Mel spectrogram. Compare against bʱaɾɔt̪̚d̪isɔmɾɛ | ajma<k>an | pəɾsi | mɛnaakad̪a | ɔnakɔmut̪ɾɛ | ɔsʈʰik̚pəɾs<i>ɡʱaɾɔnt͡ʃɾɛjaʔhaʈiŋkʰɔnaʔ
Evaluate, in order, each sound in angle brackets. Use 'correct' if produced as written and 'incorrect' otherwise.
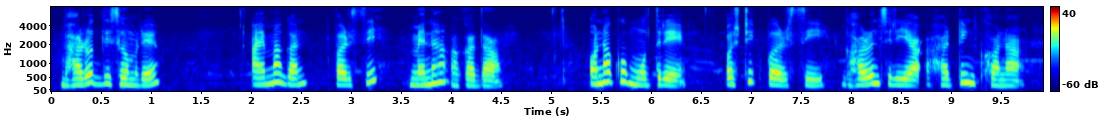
incorrect: ɡ, correct

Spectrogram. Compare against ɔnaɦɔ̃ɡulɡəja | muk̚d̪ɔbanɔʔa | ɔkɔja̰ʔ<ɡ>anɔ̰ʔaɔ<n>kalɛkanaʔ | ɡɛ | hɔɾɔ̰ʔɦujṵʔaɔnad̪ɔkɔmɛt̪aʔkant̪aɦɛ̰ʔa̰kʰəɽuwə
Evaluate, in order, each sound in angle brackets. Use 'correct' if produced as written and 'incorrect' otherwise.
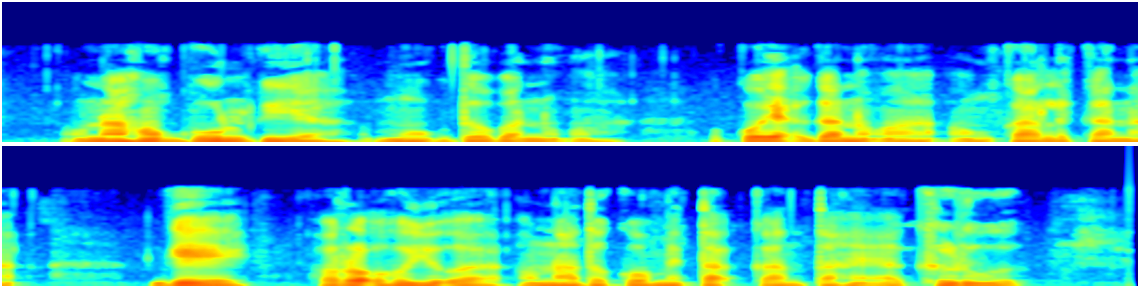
correct, incorrect: ŋ

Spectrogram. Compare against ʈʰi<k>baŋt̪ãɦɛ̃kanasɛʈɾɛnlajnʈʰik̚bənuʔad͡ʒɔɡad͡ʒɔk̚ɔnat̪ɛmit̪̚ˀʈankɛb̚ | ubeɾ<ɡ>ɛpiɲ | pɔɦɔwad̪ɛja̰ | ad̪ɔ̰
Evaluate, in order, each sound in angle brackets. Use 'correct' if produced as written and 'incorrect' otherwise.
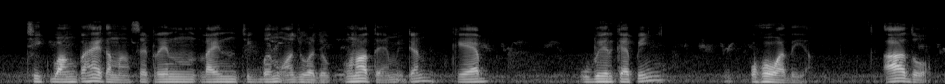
correct, incorrect: k

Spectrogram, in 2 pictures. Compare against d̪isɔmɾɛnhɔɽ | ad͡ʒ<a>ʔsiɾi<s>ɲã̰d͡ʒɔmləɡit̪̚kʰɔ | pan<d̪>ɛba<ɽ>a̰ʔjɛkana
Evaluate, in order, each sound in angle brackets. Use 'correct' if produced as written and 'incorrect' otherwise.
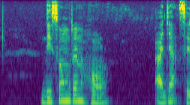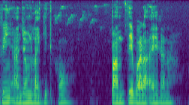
correct, incorrect: none, incorrect: t̪, correct

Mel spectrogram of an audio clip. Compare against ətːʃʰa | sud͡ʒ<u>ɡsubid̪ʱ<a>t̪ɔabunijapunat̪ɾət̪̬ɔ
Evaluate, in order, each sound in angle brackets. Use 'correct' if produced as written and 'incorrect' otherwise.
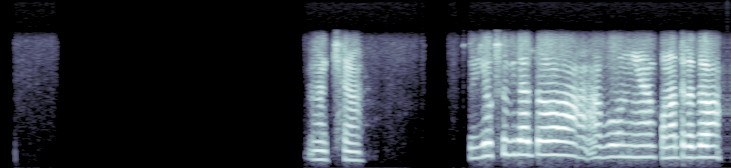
incorrect: o, correct

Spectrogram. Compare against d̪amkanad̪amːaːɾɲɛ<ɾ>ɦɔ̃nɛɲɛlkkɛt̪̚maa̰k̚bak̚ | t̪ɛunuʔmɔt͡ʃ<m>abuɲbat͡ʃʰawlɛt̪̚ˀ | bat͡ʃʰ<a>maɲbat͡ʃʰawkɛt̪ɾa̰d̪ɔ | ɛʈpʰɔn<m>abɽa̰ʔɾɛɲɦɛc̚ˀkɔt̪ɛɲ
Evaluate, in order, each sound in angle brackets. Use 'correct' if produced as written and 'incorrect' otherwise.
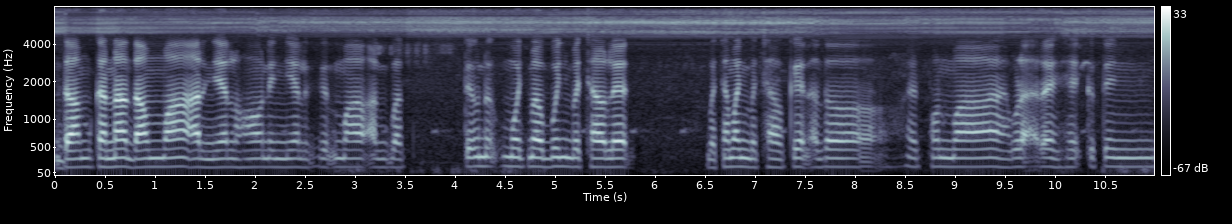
incorrect: l, correct, correct, correct

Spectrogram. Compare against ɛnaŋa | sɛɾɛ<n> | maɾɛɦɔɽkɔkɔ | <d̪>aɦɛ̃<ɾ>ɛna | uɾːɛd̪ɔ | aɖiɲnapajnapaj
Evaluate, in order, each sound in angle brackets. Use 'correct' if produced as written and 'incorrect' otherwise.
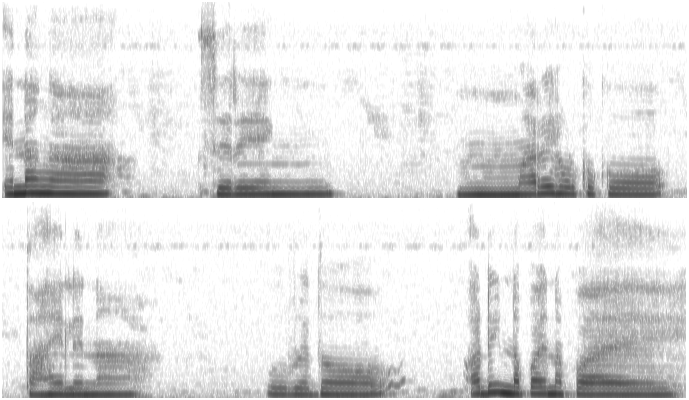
incorrect: ŋ, incorrect: t̪, incorrect: l

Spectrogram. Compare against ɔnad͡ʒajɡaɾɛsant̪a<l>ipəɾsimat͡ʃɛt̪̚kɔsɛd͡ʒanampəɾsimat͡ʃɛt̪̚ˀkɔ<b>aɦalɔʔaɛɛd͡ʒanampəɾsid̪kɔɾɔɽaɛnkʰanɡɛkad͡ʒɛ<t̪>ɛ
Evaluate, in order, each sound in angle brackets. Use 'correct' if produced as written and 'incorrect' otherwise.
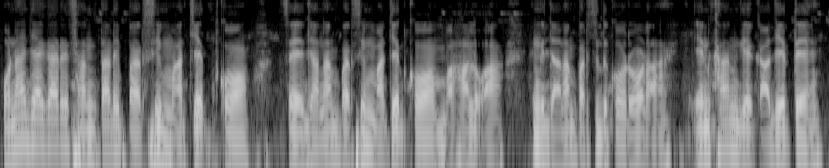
incorrect: ɽ, correct, correct

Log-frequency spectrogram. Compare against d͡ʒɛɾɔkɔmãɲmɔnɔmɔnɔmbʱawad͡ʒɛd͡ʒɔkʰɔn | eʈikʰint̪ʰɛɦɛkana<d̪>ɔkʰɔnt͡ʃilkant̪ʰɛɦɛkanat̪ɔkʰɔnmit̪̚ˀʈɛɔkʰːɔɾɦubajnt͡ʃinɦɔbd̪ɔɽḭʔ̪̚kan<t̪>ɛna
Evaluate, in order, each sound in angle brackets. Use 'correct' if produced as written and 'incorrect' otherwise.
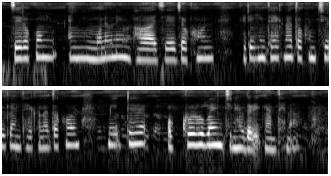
incorrect: t̪, incorrect: t̪ʰ

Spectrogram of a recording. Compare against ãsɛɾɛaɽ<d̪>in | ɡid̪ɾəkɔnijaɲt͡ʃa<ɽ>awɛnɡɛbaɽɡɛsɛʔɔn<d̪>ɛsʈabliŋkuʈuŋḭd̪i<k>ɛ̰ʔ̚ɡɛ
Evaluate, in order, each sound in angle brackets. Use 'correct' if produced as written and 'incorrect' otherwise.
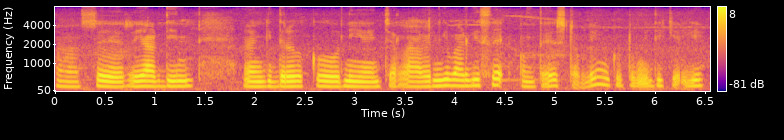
correct, incorrect: l, incorrect: t̪, correct

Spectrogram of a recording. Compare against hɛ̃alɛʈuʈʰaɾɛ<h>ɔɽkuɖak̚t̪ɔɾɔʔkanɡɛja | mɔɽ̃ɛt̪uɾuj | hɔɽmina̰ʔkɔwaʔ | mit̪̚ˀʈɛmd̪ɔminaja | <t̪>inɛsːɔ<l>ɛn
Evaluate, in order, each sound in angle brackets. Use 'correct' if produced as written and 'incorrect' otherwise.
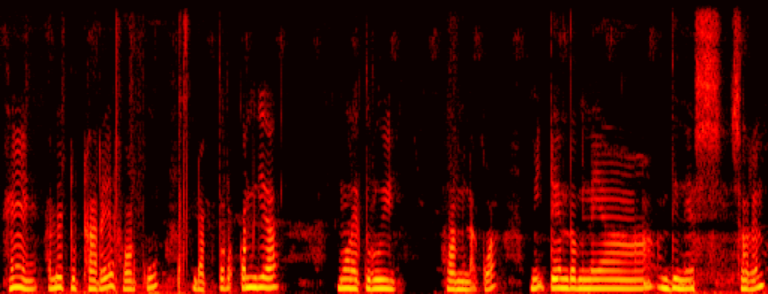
correct, incorrect: d̪, incorrect: ɾ

